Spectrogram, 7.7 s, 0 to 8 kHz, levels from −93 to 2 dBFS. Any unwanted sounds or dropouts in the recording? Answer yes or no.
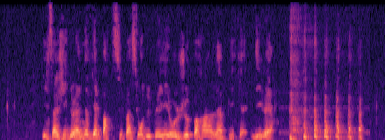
yes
